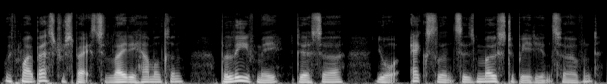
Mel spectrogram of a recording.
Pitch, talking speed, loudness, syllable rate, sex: 115 Hz, 160 wpm, -19 LUFS, 5.5 syllables/s, male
